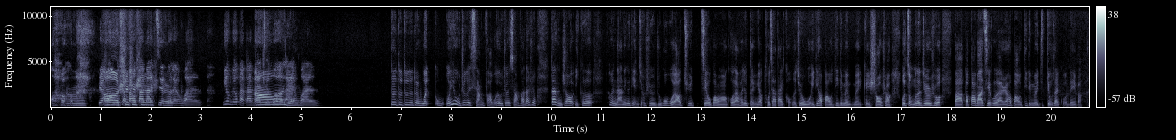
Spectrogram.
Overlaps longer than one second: present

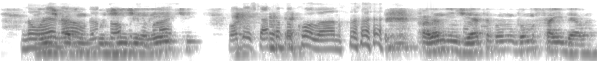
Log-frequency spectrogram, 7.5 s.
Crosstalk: present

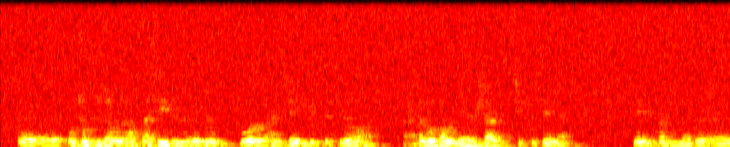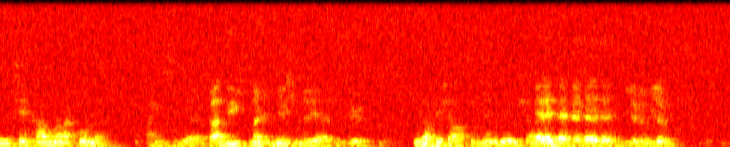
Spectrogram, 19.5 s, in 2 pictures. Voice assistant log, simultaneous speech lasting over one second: none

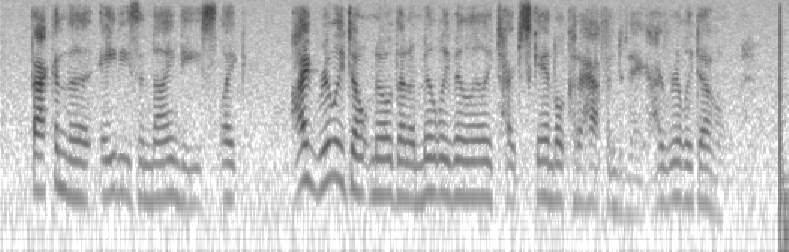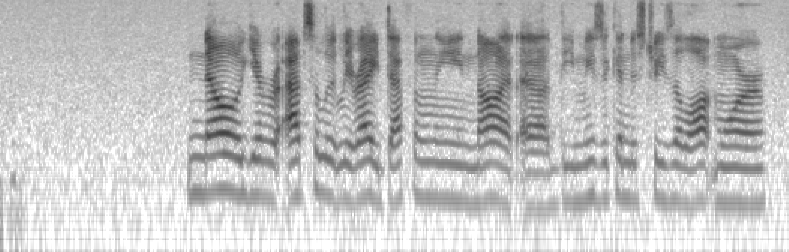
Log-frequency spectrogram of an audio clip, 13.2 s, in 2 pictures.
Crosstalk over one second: none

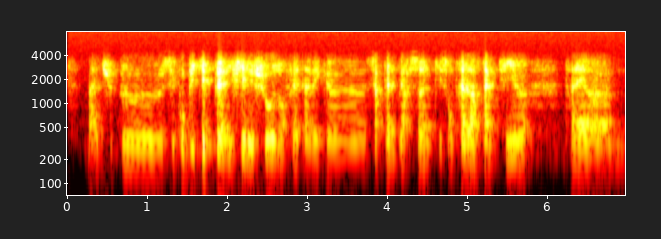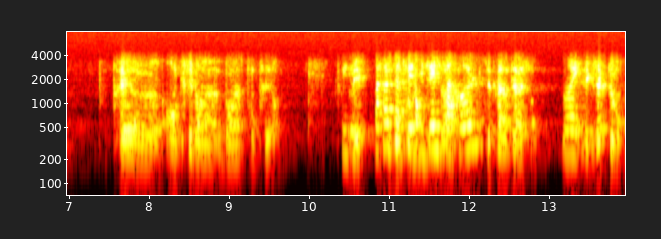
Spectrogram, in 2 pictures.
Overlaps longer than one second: present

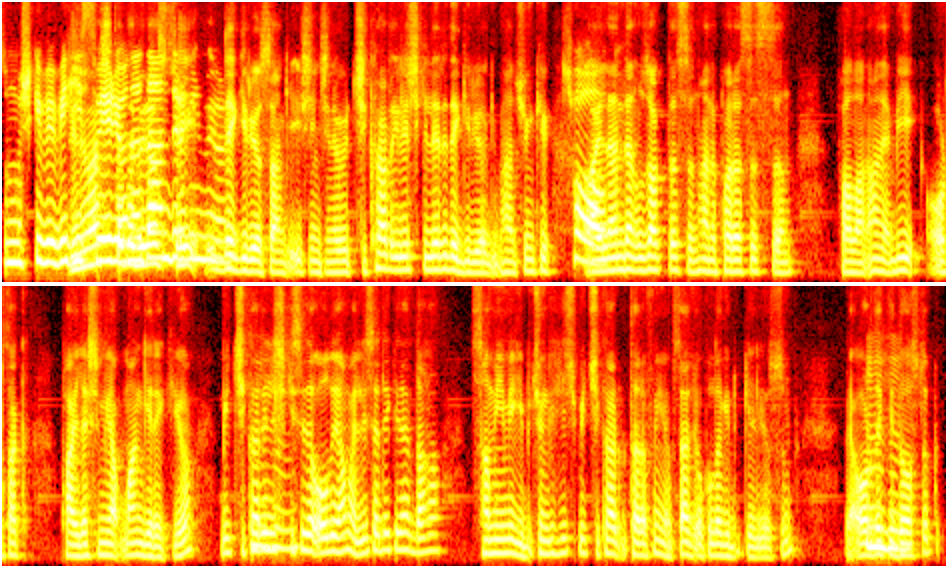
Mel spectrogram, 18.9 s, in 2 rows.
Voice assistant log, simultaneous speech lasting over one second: present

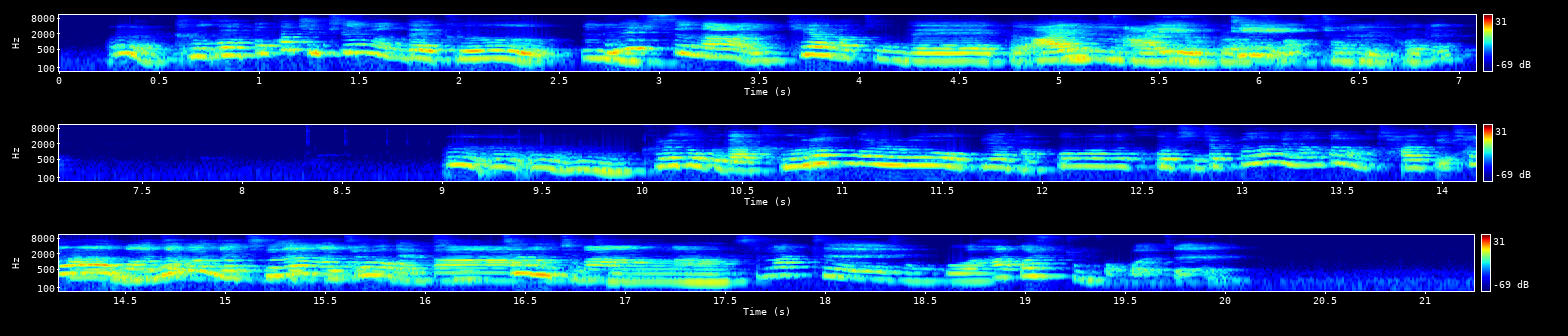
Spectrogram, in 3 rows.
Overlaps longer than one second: present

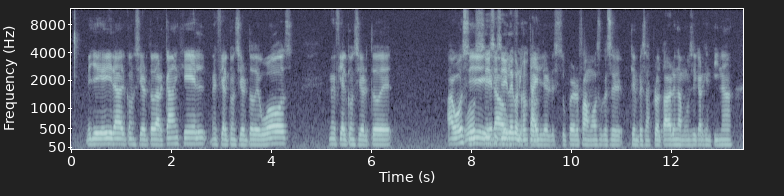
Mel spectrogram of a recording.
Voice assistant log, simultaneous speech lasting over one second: present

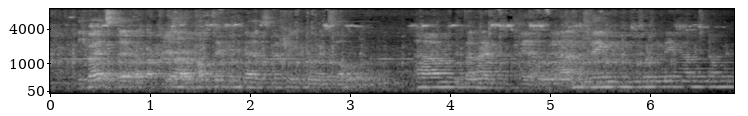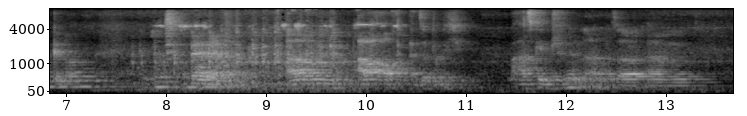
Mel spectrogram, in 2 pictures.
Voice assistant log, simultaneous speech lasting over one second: none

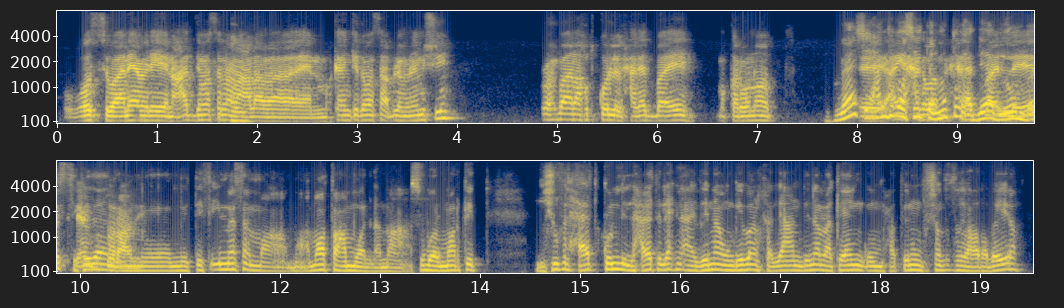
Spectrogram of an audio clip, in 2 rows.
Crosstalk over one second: present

